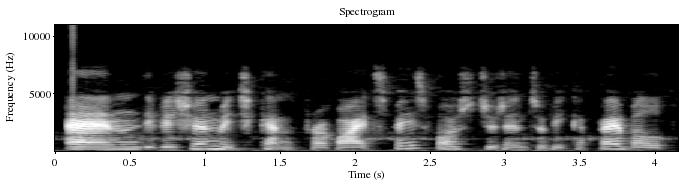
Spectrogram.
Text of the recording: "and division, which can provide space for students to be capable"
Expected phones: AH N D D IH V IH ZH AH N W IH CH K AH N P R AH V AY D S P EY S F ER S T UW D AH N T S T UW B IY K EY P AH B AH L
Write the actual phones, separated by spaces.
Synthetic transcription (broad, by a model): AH N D D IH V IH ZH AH N W IH CH K AH N P R AH V AY D S P EY S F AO S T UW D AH N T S T UW B IY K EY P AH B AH L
